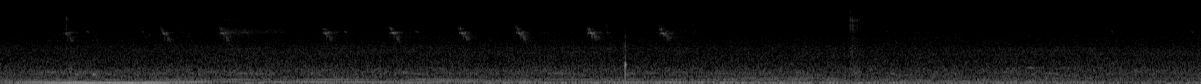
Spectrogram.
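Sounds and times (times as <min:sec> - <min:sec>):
bird chirping: 0:00.4 - 0:07.1.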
